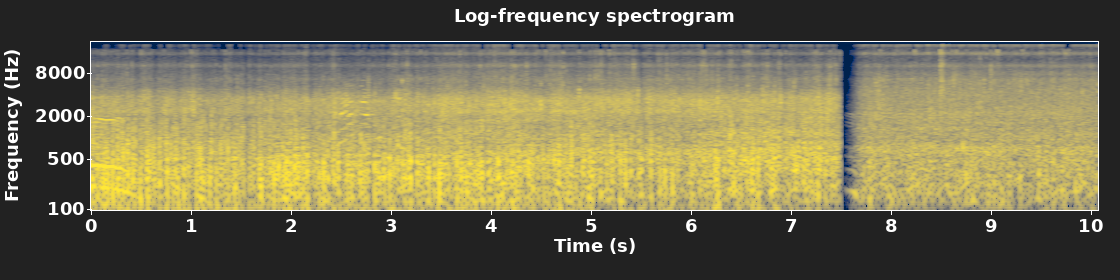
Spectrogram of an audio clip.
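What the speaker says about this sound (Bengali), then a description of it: "তো অনেক বৃষ্টি করতেছে" Heavy rain pours steadily onto surfaces outside a village kitchen, a dense loud hiss of drops lasting throughout, with a brief dropout partway before the downpour continues.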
